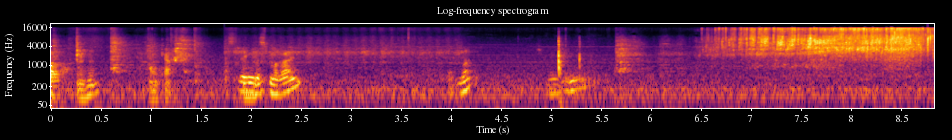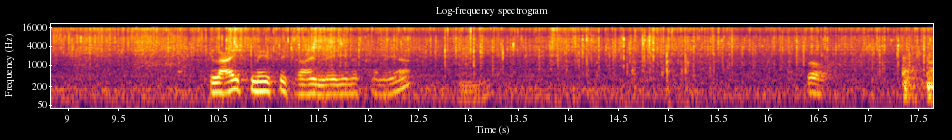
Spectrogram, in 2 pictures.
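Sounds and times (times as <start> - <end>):
speech: 1.9 - 2.7, 4.0 - 4.4, 5.0 - 5.5, 10.4 - 12.6, 16.4 - 16.7
meat sizzling in a hot frying pan: 6.5 - 17.6.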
